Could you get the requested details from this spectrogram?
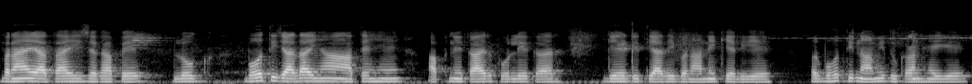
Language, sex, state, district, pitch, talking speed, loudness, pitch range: Hindi, male, Chhattisgarh, Kabirdham, 130 Hz, 185 wpm, -17 LUFS, 130-135 Hz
